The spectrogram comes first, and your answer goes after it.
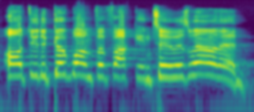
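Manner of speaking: very high, strained competitive yell; desperate seller yelling a counter-offer; mock shouting. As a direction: outbid the rival at a hammed-up shout. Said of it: "Yeah, so I'm shouting".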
